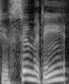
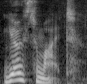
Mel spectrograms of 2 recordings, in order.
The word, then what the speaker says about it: Yosemite: signing of a national parks bill he twice mispronounced yosemite as yosomite a former top saudi intelligence official has filed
